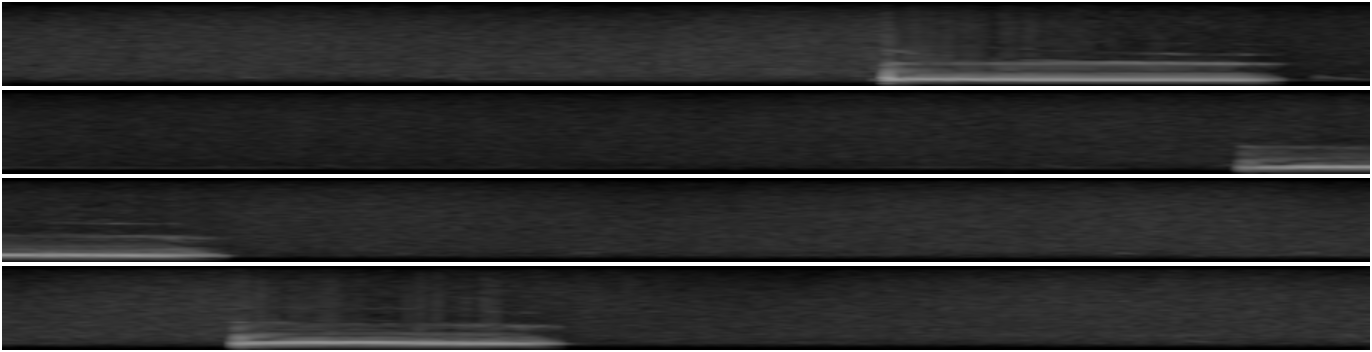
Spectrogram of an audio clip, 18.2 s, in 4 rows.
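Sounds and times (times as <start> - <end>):
Eastern spadefoot calling with nasal buzzy groans: 2.9 - 10.0, 14.4 - 15.7.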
